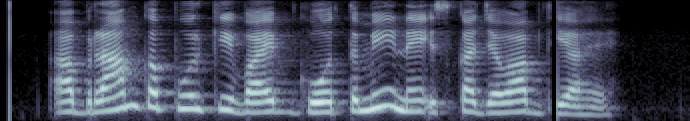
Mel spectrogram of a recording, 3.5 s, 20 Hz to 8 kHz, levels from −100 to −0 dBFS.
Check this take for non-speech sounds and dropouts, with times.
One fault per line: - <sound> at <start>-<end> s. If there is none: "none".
- dropout at 2.8-2.8 s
